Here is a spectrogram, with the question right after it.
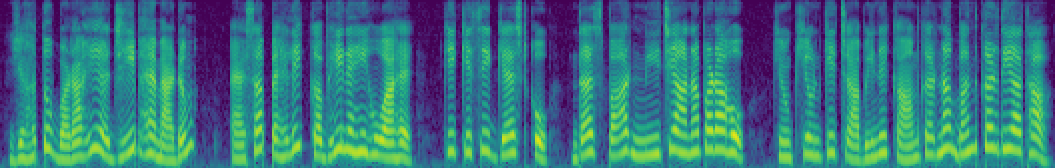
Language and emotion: Hindi, surprised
